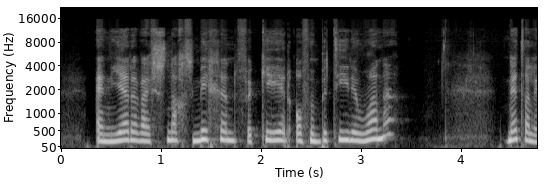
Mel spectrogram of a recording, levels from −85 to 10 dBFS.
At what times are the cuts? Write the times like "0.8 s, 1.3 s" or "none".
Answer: 1.3 s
